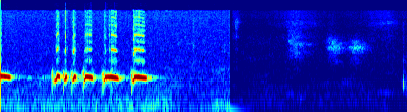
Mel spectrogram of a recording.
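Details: Zebra dove calling in the morning: a quick run of five or six bright, clipped cooing notes at an even mid pitch, packed closely over about a second, then low rumbling background and silence.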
